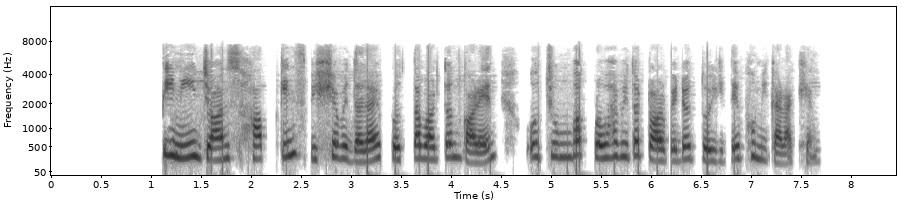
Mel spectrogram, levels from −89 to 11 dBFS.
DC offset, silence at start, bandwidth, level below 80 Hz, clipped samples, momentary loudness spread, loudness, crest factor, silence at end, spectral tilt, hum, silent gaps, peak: under 0.1%; 1.1 s; 7.8 kHz; -54 dBFS; under 0.1%; 9 LU; -16 LUFS; 16 dB; 0.8 s; -3.5 dB/octave; none; 2.18-2.25 s, 4.69-4.75 s, 6.46-6.50 s; 0 dBFS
